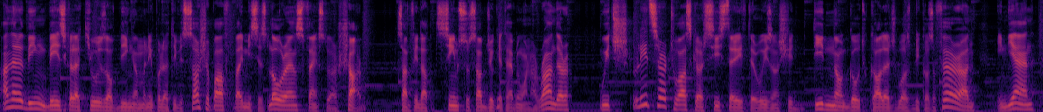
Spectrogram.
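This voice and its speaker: A man's voice: lowish voice, big pitch swings, fast, faint music behind. A man delivering a scripted video game review in an explanatory, opinionated way.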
